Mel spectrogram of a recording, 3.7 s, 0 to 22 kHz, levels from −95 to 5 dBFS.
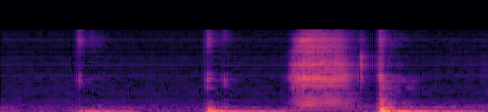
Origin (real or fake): fake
